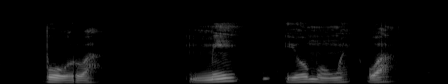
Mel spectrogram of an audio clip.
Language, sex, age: Tswana, male, 20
